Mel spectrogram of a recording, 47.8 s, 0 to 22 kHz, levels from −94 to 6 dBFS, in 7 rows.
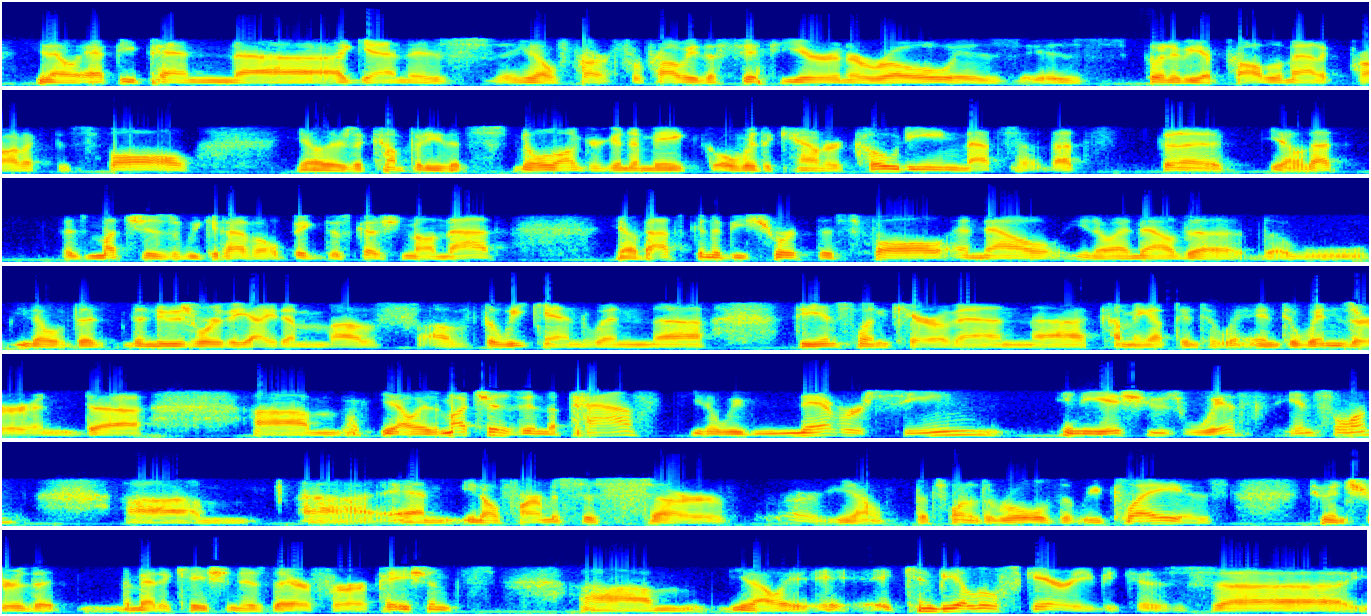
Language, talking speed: English, 195 wpm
